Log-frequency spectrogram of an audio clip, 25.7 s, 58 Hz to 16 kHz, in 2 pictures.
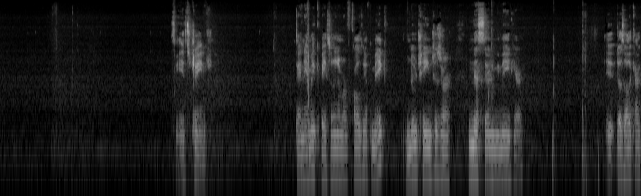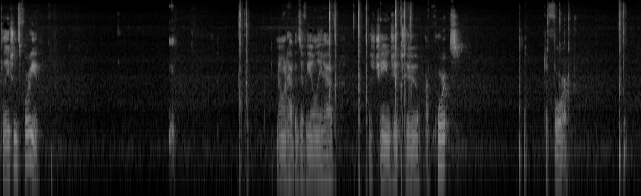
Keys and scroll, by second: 17.8 super+Tab.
